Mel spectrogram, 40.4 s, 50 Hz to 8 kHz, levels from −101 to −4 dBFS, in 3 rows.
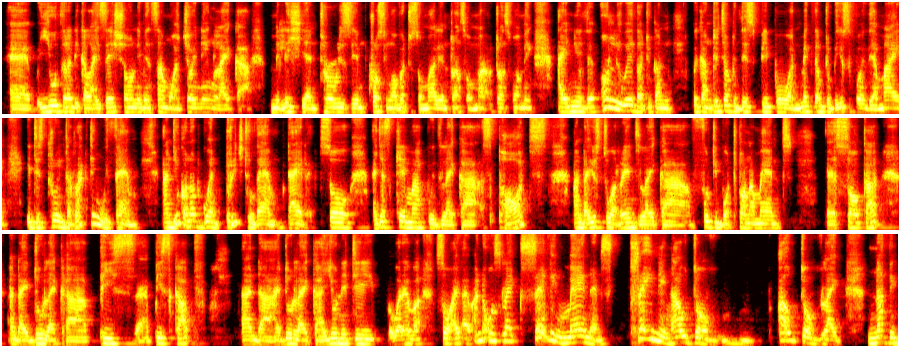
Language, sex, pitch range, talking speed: English, male, 110-135 Hz, 170 wpm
